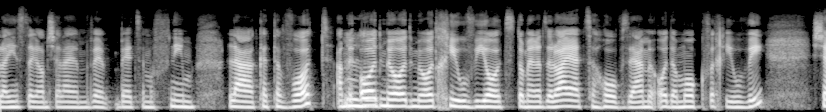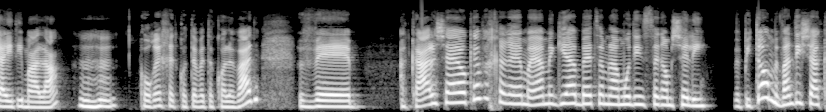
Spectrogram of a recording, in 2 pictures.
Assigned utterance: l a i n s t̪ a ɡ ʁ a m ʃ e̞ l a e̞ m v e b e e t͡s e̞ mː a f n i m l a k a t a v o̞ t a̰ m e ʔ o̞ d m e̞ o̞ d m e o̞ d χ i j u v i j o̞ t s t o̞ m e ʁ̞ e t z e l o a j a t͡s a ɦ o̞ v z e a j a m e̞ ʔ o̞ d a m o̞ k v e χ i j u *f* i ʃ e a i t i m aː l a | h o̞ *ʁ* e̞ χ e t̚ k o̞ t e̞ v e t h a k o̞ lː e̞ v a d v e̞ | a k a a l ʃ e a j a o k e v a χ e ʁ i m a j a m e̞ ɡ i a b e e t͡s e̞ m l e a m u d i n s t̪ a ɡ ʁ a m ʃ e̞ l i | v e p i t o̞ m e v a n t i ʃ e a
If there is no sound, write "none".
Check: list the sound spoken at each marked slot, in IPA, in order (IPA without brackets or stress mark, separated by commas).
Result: v, ʁ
